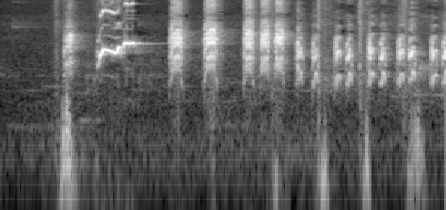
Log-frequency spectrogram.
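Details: Sooty-headed bulbul: a single rising, whistled note sliding upward, followed by a quickening run of harsh, rhythmic chattering notes.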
